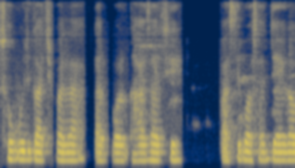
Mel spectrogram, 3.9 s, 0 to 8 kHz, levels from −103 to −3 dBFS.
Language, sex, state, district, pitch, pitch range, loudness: Bengali, male, West Bengal, Jhargram, 145 Hz, 140-155 Hz, -23 LUFS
